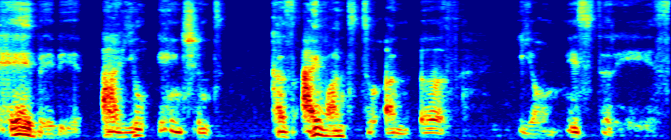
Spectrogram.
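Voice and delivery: gross, creepy, disgusting voice. Reading a pickup line on request: disgusting voice. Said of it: "say this in your most disgusting voice possible".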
